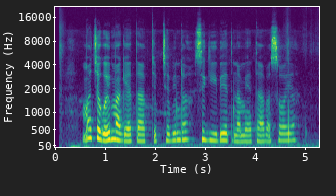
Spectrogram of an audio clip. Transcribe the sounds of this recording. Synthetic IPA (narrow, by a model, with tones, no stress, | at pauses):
mʔa˦t͡ʃe˦ɡo˨i˦ma˨ɡɛ˨ta˨p̚t͡ʃe˨p̚t͡ʃe˨bi˦ndɔ˦si˦ɡibe˦tna˨mɛta˨basɔ˦ja˦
